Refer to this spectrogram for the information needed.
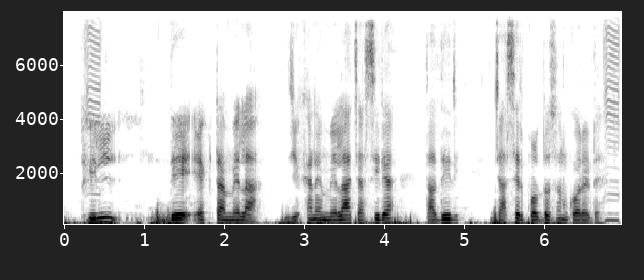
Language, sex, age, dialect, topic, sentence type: Bengali, male, <18, Western, agriculture, statement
